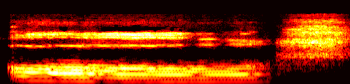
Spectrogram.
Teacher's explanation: Now, in opposition, this dark L is going to be formed, as I said, with the open throat, oh. So the tongue is really flat, laying on the bottom of the oral cavity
